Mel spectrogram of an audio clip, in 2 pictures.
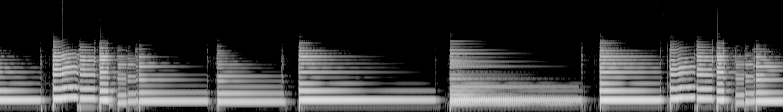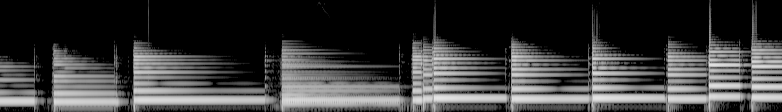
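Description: PRS electric guitar playing a slow single-note solo made of the root and third of each chord, mostly long ringing notes that fade, with short quick runs of notes near the start, around the middle and near the end.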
